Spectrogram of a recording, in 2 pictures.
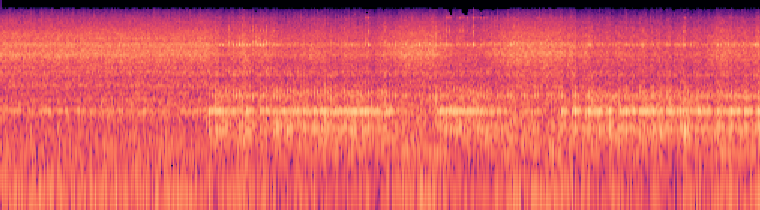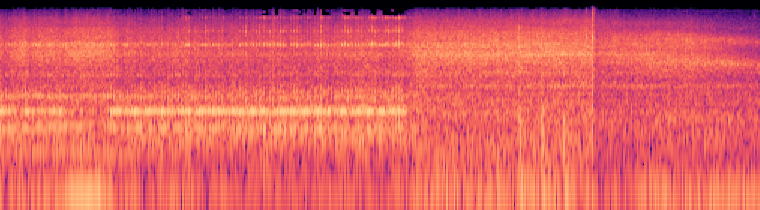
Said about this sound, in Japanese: その時に使う道具がこちらフライス板名前ついております井上くん僕らはこれを井上くんと呼んでおりますまあ、どうやって使うかというと、まあ、こういうふうに、え金属これアルミニウムですがを噛みましてこうやって削っていくわけですね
